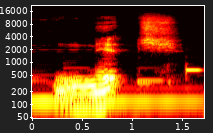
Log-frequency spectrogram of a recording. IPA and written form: nɪtʃ (niche)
